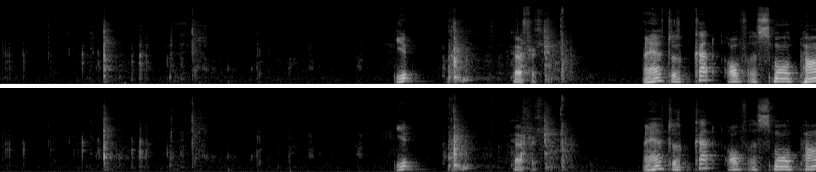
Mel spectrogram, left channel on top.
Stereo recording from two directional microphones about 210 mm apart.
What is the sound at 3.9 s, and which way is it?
Speech, 35° left (ahead or behind).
